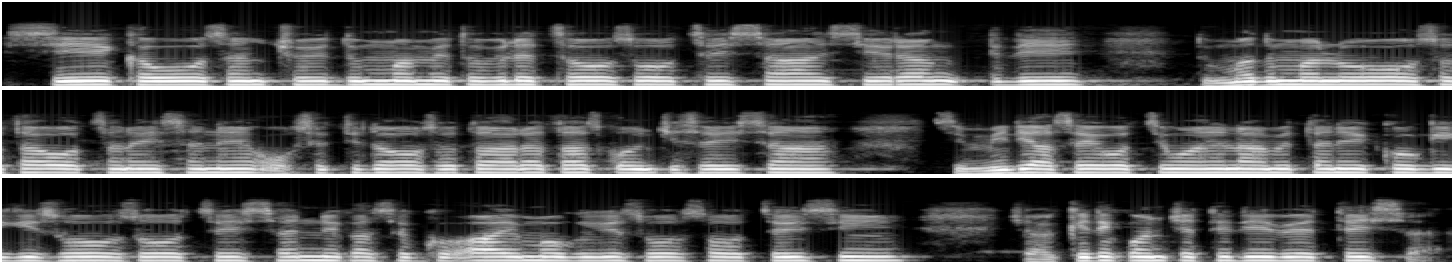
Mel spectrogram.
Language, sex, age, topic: Gamo, male, 18-24, government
